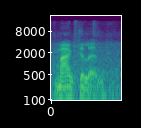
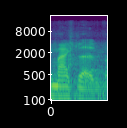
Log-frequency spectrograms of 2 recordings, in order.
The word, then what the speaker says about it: Magdalene: And just behind me is the graveyard of St. Mary Magdalene. I believe the church is actually pronounced Magdalene, not Magdalen, unlike the college.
